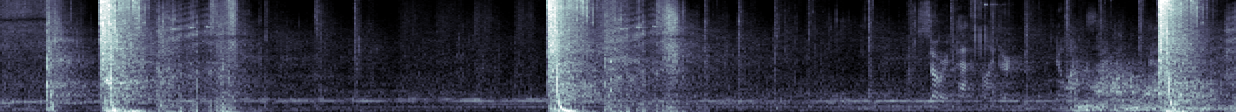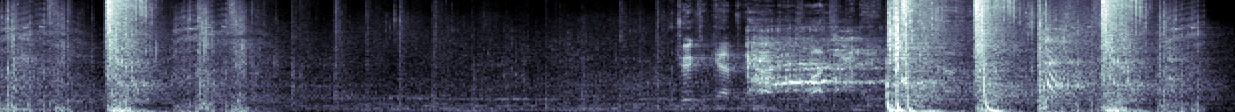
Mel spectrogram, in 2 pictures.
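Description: Heavy thuds sound as a figure jumps and lands on rocky ground.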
